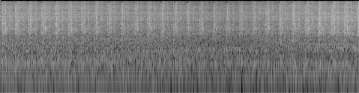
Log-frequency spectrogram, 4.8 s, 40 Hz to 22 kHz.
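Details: 1996 GMC 1500, barely run since 2016, idling: sharp regular tick about three per second over a rough idle, owner thinks it got worse; slight smoke; truck also overheating and not charging; cause unconfirmed.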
